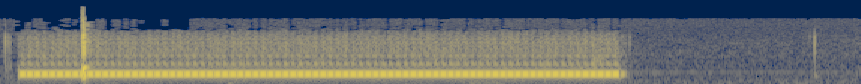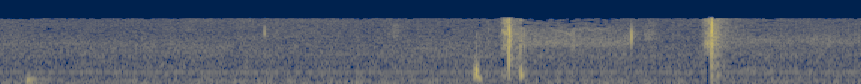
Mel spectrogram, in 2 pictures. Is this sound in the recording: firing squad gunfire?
no

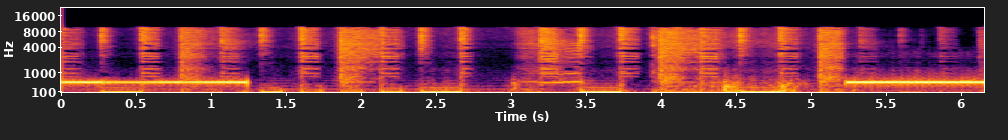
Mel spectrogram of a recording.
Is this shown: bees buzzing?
no

